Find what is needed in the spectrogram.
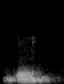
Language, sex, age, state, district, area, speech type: Hindi, male, 45-60, Madhya Pradesh, Gwalior, urban, conversation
